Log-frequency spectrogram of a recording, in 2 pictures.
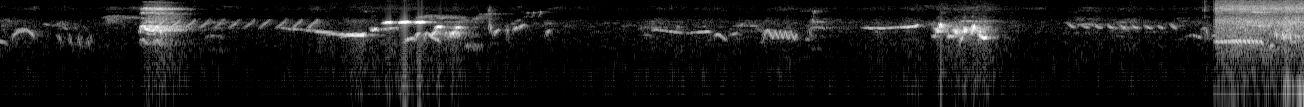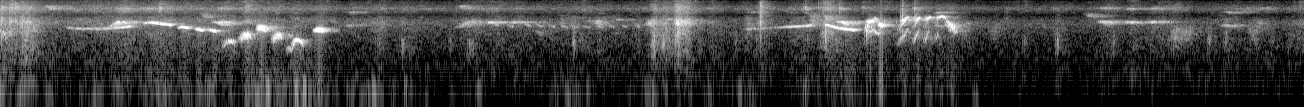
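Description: Songbird singing in varied whistled phrases, with chirps and quick rising and falling notes. The song comes in scattered bursts at first and becomes fuller and louder about halfway through.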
